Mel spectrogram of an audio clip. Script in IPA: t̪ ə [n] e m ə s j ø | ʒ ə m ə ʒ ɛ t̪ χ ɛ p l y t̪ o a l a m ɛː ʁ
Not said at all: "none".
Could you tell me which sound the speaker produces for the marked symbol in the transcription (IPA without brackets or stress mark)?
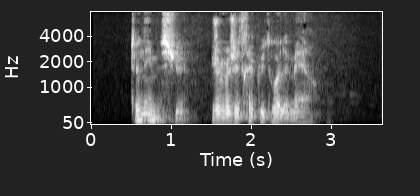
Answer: n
